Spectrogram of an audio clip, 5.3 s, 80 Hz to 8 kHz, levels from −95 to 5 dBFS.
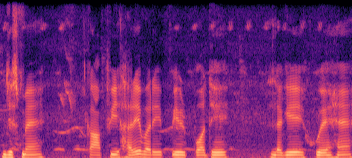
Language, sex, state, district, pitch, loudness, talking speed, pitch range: Hindi, male, Haryana, Charkhi Dadri, 130 Hz, -15 LUFS, 100 wpm, 130-140 Hz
